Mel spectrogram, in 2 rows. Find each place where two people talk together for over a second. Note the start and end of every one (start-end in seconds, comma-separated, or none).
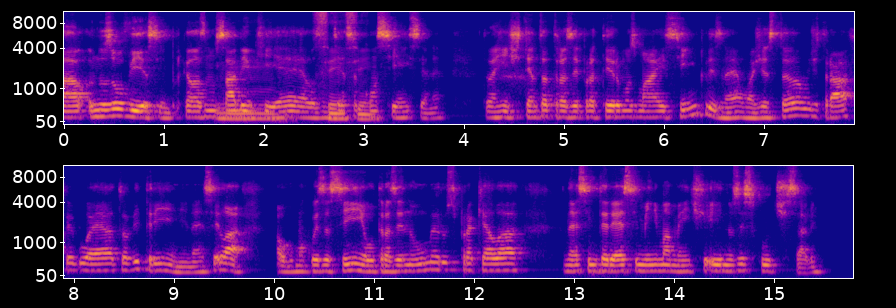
1.5-3.2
